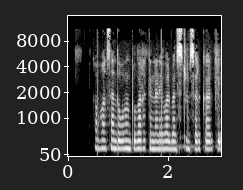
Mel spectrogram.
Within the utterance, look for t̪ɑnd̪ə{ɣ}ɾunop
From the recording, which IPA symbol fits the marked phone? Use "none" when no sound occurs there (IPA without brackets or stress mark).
ɣ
